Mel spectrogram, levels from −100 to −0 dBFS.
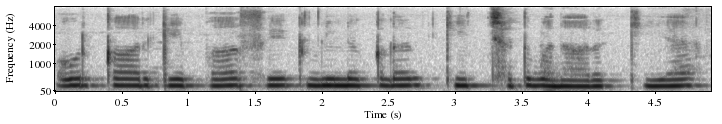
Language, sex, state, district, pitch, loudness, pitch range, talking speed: Hindi, female, Uttar Pradesh, Saharanpur, 230 Hz, -17 LUFS, 220-230 Hz, 145 wpm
